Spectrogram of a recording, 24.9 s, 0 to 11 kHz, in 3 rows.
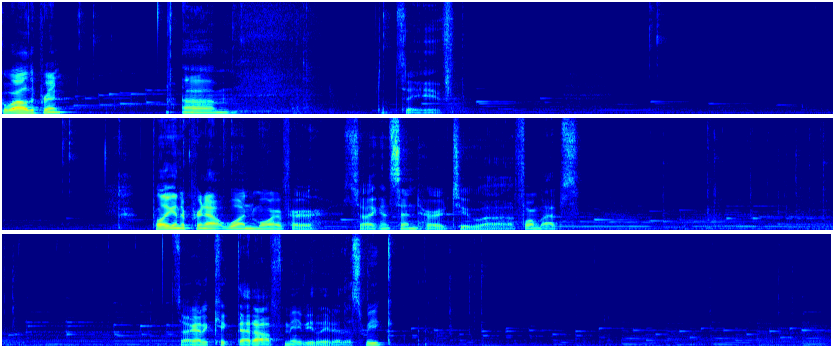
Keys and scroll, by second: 12.8 s, 14.0-17.2 typing, 15.3 ctrl+z, 19.0-21.4 typing, 23.6 s, 24.4 1.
